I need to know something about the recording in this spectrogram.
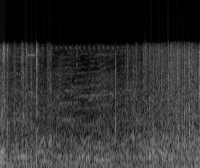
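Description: Domestic flying pigeons cooing faintly in the background.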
